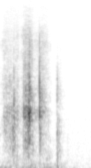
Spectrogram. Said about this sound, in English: Then with the sucking sound a Wellington boot makes when it's pulled out of a thick, gooey mud, and the rip of dry paper.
